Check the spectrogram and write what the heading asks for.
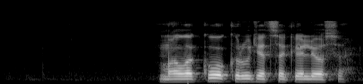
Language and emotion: Russian, neutral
